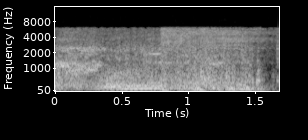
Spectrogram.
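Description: A car tire going flat from a puncture: a loud, steady rush of hissing air over a low rumbling, flapping undertone, lasting under two seconds with no voices.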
